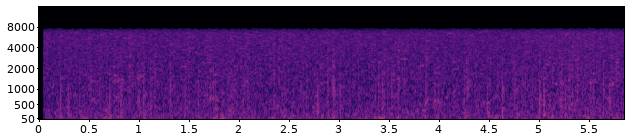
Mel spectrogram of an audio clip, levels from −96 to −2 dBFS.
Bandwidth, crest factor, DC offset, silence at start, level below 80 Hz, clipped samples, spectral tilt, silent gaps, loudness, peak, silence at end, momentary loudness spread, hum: 8 kHz; 20 dB; under 0.1%; 0.05 s; -66 dBFS; under 0.1%; -1.5 dB/octave; none; -51 LUFS; -34 dBFS; 0 s; 2 LU; none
